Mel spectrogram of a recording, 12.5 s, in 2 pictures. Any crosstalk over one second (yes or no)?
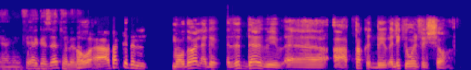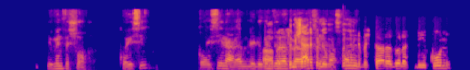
yes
